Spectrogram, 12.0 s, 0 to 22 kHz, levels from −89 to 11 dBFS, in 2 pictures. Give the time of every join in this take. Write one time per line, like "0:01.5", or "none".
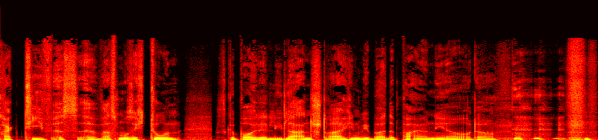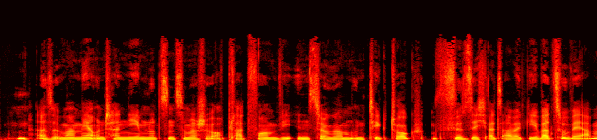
0:02.1
0:06.3
0:10.2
